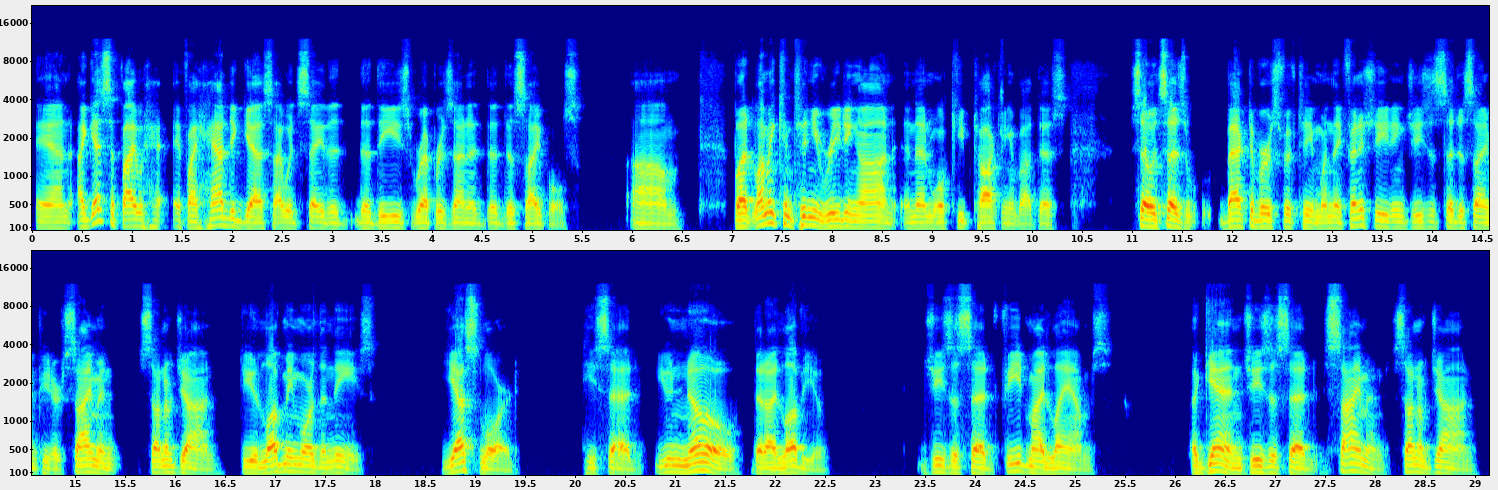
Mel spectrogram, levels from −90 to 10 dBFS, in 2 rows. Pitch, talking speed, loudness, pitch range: 100 Hz, 170 wpm, -21 LUFS, 95-115 Hz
